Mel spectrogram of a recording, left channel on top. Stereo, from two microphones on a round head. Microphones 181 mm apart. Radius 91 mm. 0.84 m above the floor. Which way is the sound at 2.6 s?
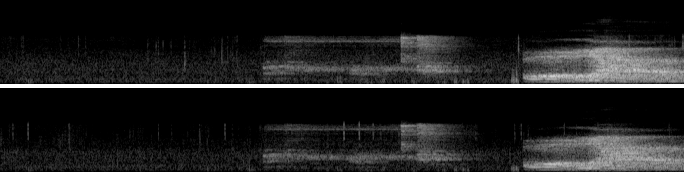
10° left (ahead or behind).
